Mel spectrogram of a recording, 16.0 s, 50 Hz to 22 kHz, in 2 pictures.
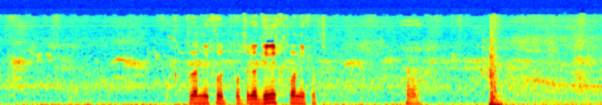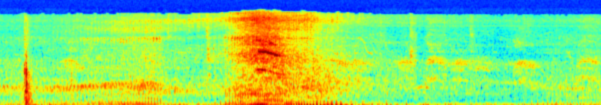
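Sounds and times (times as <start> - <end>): low rumble of traffic: 0.0 - 16.0
vehicle passing by: 6.8 - 13.2.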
